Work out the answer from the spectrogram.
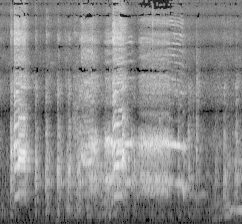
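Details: Hen singing: an opening sharp squawk leads into a long, drawn-out, wavering wail lasting about two seconds, followed by quieter clucks and a low note at the end.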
